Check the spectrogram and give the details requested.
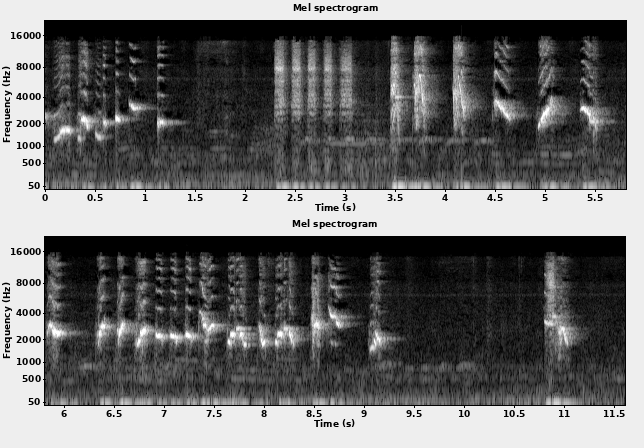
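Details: Cucak ijo (greater green leafbird) trigger song for a bird that has stopped singing: lively, varied phrase of twittering whistles, downslurred chirps and quick trills, pausing briefly before a final lone chirp.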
